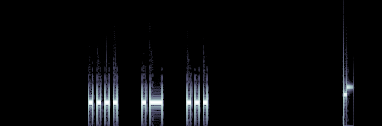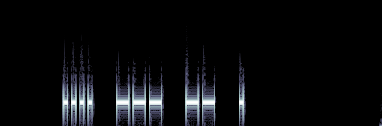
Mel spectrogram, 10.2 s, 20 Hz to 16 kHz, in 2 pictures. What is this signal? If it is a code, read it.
Morse code, heard as a keyed tone, about 22 wpm, spaced as for 16 wpm, 700 Hz. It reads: HAS HOME
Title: 2x Character Spacing - Top 200 Words - 22wpm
